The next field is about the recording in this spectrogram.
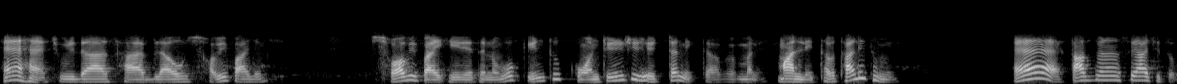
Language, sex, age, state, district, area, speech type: Bengali, male, 45-60, West Bengal, North 24 Parganas, urban, conversation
